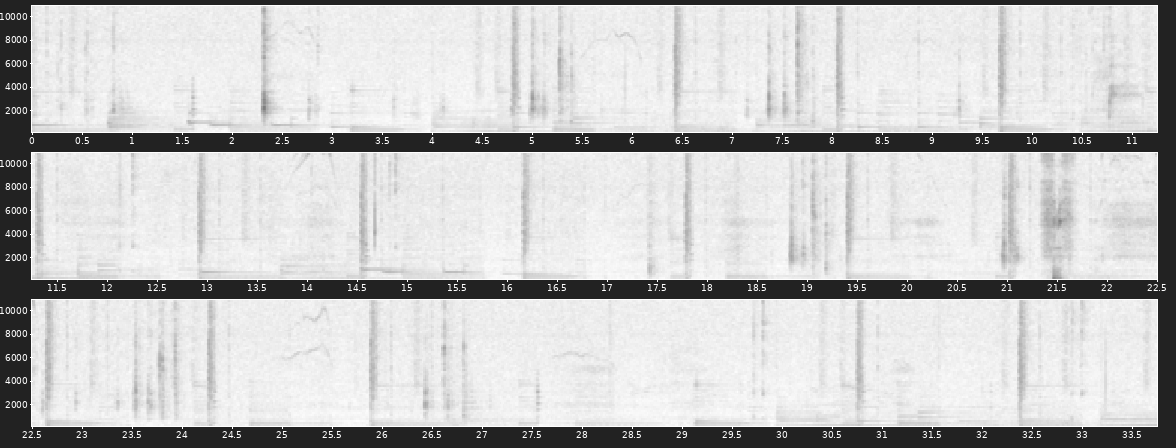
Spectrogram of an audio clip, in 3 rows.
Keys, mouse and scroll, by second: 14.8 click.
